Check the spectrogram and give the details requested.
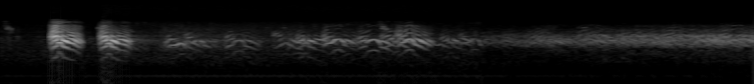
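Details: Gulls calling: two loud, harsh, harmonic cries open, then a run of quicker, softer overlapping yelping notes that blend into a steady chattering murmur of many birds.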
